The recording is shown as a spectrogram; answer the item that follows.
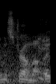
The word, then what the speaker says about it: Nostromo: Is that how you Yes, the pronounce Nostromo. it? The Nostromo.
